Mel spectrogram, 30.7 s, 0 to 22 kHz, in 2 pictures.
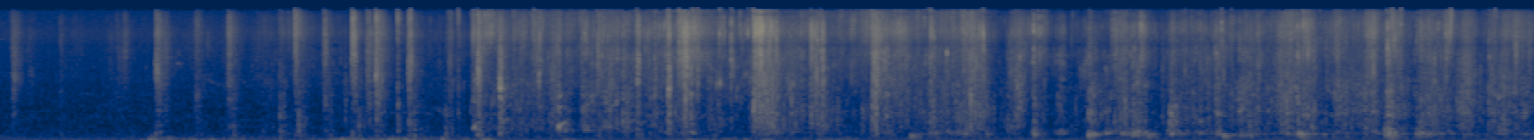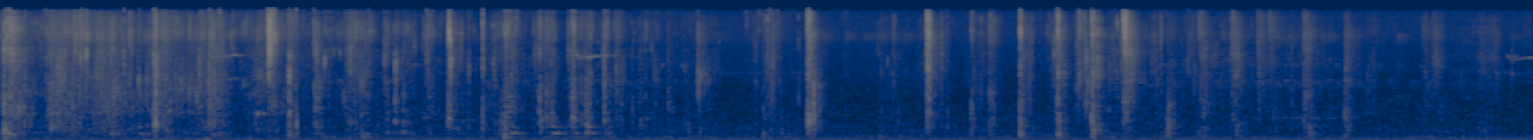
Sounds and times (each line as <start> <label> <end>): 4.7 splashing water out of a garden pitcher 21.7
